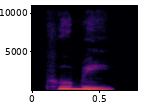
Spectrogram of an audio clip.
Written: ಖೂಬಿ

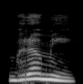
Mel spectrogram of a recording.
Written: ಭ್ರಮಿ

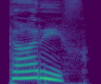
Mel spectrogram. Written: ತರ್ಫಿ

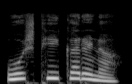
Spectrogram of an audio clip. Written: ಓಷ್ಠೀಕರಣ

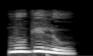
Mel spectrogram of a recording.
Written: ಮುಗಿಲು

